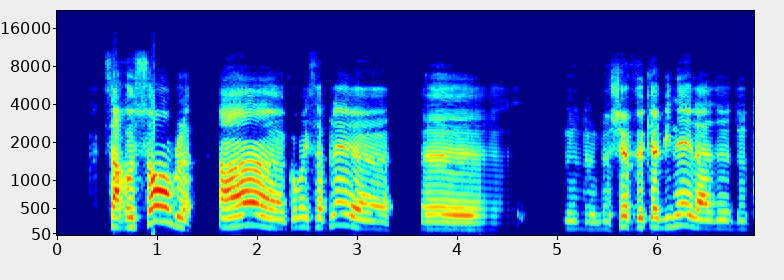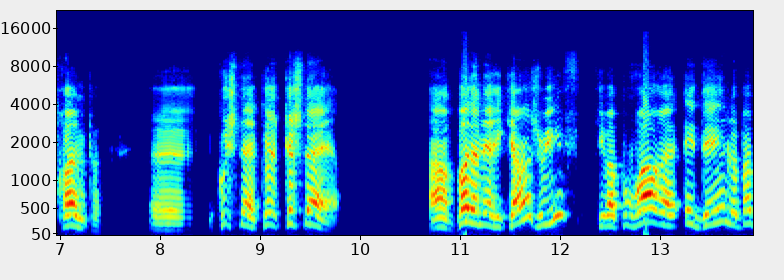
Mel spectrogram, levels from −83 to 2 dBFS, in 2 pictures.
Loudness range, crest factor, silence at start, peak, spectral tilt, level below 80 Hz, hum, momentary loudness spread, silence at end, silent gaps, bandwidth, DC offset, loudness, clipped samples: 7 LU; 18 dB; 0.5 s; 0 dBFS; -3 dB/octave; -70 dBFS; none; 17 LU; 0 s; 1.52-1.60 s, 3.45-3.62 s, 4.69-5.05 s, 7.70-7.77 s, 9.79-10.21 s, 10.31-10.67 s, 12.22-12.32 s; 10.5 kHz; under 0.1%; -17 LUFS; under 0.1%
